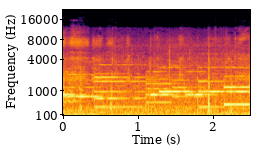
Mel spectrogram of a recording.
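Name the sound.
ice cream truck jingle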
